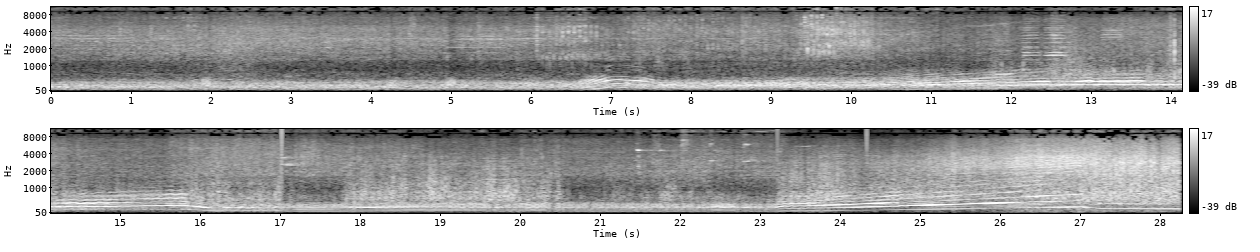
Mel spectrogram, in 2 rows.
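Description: Kawasaki Z800 inline-four engine heard from the rider's seat. It starts among the low rumble of other motorcycles, then accelerates hard twice, its pitch climbing through each pull, about halfway through and again near the end, and dropping sharply as the throttle closes.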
